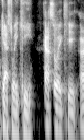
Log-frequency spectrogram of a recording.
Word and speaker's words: Cay: ahead Steve go ahead sorrows yeah kay is pronounced key believe it or not so Castro it's called castaway key SOA key all right I'm pretty good at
